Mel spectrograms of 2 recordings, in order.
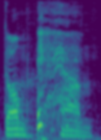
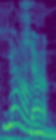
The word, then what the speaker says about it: Hyam: Hyam. Yeah, I'd say Hyam. As in ham. Yeah, like West Hyam.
